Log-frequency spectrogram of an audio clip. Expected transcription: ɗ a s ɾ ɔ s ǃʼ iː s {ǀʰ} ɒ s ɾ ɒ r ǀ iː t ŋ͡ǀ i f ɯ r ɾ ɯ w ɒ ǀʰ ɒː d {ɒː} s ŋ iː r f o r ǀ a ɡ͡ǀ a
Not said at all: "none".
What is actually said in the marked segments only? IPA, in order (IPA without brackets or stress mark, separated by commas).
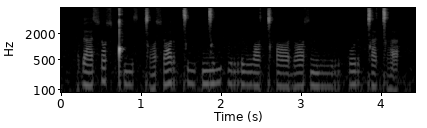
ɡ͡ǀ, ɒː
